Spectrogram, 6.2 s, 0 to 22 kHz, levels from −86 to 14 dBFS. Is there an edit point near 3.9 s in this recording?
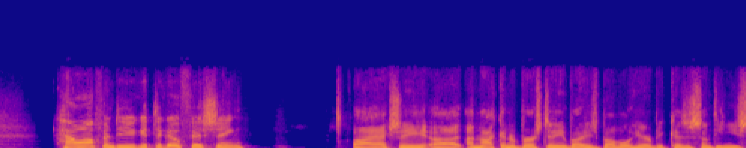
yes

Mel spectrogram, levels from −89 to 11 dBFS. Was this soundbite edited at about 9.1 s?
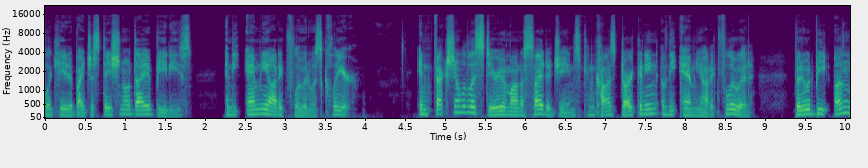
no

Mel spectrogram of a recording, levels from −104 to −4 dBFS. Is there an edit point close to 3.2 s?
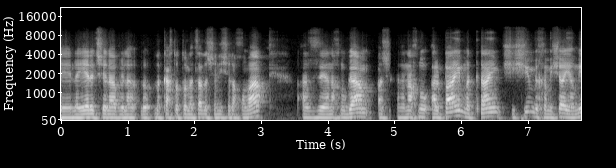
no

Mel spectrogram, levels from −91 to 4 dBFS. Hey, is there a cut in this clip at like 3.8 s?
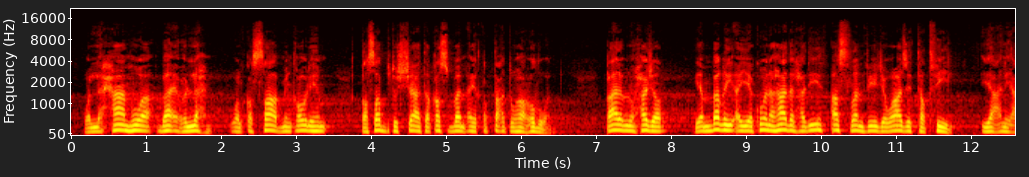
no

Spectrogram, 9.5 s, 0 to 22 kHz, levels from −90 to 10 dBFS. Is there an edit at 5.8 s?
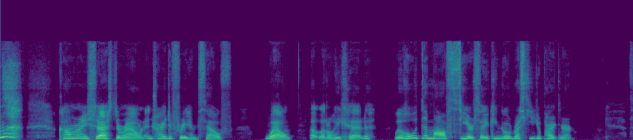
yes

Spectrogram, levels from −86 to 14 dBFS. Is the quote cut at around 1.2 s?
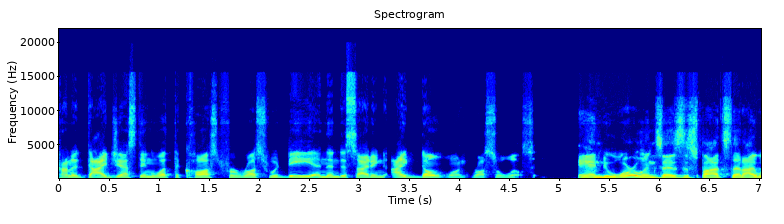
no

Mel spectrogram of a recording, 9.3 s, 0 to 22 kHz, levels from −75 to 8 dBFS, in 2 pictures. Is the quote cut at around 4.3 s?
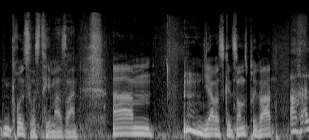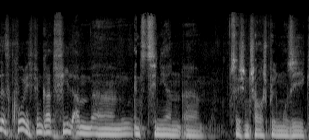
yes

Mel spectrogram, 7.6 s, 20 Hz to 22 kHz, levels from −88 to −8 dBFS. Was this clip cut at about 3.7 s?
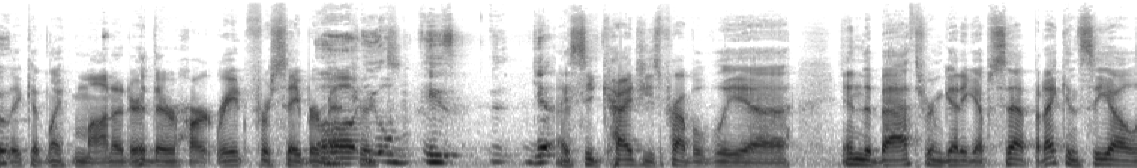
yes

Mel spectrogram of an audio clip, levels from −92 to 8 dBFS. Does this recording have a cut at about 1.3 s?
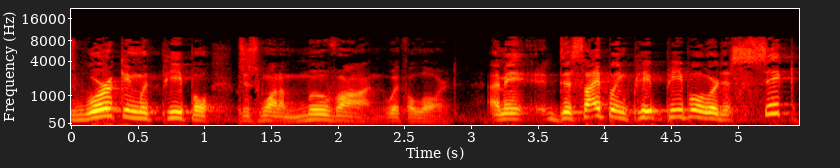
yes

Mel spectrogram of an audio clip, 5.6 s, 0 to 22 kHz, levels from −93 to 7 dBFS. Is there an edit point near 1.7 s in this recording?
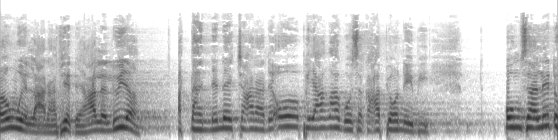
yes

